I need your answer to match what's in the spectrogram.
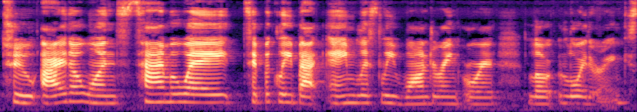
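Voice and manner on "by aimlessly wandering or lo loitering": ordinary talk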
